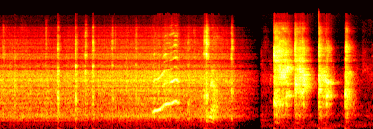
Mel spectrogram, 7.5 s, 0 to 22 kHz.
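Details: Whooping cough (pertussis) in a 2½-year-old child: a coughing fit of harsh coughs with a high-pitched drawn-in whooping breath.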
